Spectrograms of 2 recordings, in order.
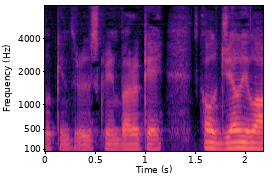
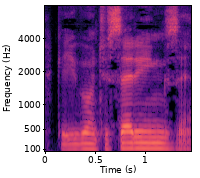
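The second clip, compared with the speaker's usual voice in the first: usual speaking voice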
